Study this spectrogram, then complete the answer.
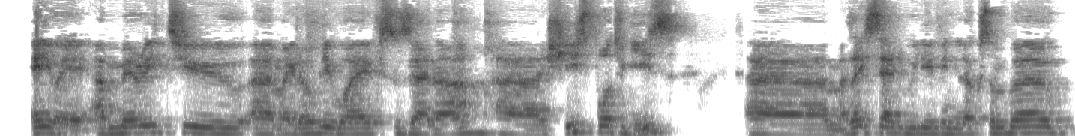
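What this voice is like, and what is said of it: French accent in English. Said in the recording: “I'm not pretending to have this French accent ... I'm really French. I'm not pretending to have an accent.”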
